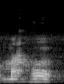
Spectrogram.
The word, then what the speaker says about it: marrom: por exemplo no português a palavra marrom termina em M mas nós não pronunciamos esse e me deixando os lábios apenas uma nasalização do o marrom uma casa marrom E no caso Tupi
